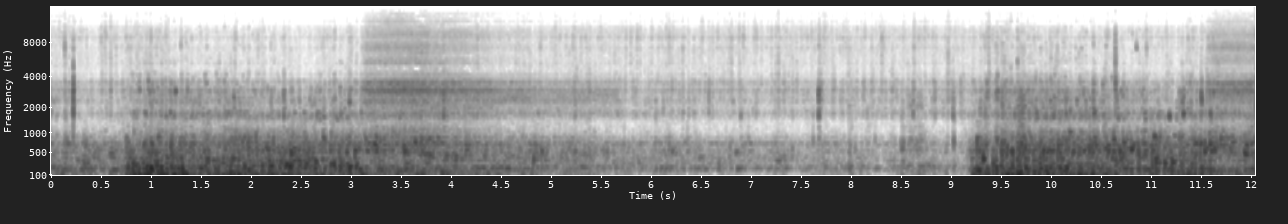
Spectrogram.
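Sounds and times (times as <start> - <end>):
regulator bubbles rushing: 0.0 - 3.3, 9.1 - 12.0
faint water wash: 0.0 - 12.0.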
